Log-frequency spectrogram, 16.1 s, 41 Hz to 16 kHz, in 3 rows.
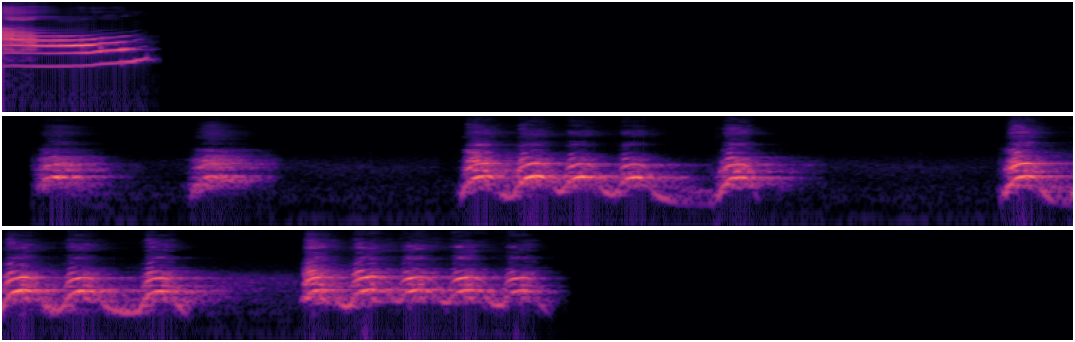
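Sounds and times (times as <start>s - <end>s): dog barking: 5.5s - 6.8s, 7.6s - 9.5s, 10.4s - 13.6s.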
